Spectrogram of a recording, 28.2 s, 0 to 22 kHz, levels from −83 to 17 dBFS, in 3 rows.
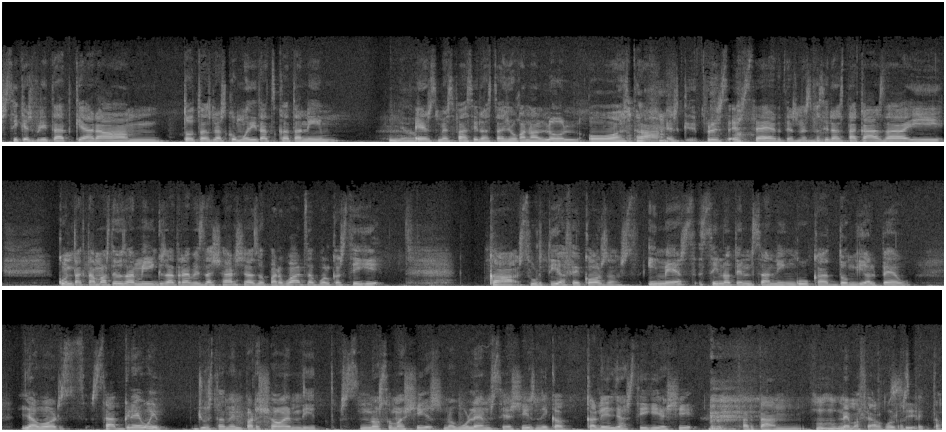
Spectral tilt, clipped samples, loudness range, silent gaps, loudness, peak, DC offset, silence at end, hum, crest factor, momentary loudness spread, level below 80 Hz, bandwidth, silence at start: -4 dB/octave; under 0.1%; 2 LU; none; -20 LUFS; -2 dBFS; under 0.1%; 0 s; none; 20 dB; 6 LU; -38 dBFS; 17 kHz; 0 s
